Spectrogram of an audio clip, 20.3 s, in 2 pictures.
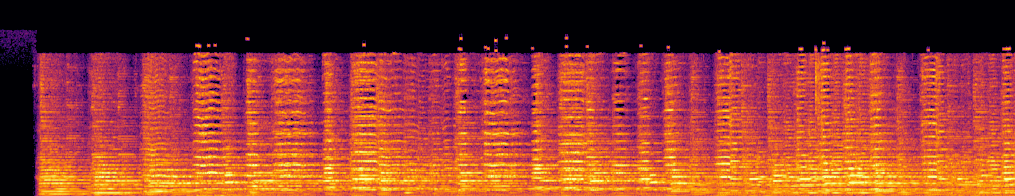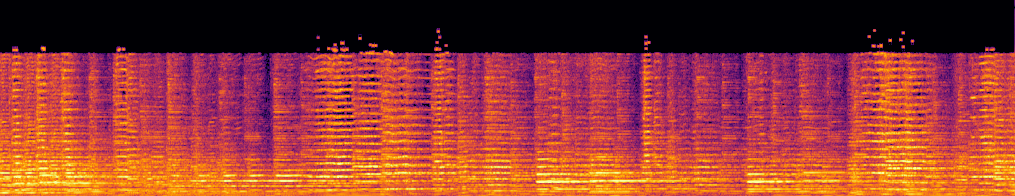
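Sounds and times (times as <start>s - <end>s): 
allegro symphony in D major with trumpets: 0.4s - 20.3s.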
